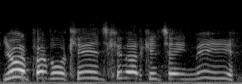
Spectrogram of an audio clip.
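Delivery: high, gleeful taunting voice; defiant villain. Pretend. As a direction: crow in triumph at them. Token taunting the squares.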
